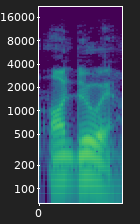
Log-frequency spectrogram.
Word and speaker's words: andouille: Andouille. How you say? I call it andouille. It's andouille. That's the Mississippi phonics way of pronouncing andouille.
